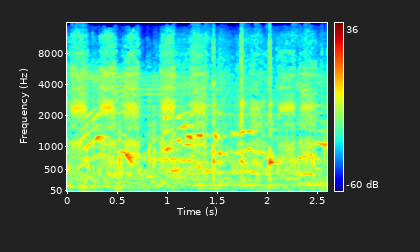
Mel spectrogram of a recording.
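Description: A tail-wagging toy pig in a toy store in Johannesburg gives off a run of repeated, squeaky electronic oinks at a steady moderate level, mixed with a few sharp clicking taps in the background.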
